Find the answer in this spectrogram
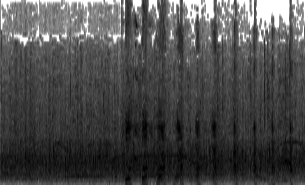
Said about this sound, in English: Please give a warm round of applause, wherever you are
